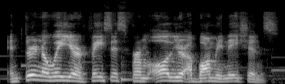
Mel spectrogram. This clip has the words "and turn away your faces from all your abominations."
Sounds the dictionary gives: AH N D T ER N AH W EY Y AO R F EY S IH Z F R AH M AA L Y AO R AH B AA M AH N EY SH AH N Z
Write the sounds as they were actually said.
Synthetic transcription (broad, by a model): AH N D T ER N AH W EY Y AO R F EY S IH S F R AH M AA L Y AO R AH B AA M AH N EY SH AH N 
